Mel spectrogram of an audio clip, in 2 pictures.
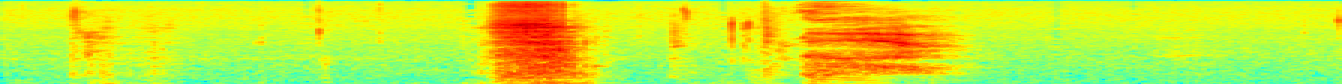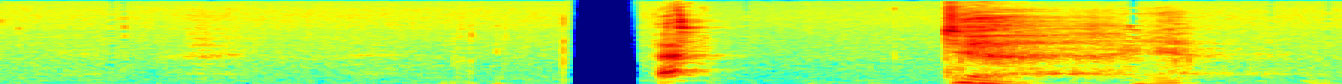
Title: heavy and loud sneezing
